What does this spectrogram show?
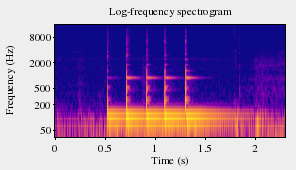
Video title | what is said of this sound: How to Build Your Own Guitar - LIVE! Part 1: Where to start | You can kind of ignore the pitch, really. What we're listening for is the quality of the sound, the sustain.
